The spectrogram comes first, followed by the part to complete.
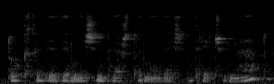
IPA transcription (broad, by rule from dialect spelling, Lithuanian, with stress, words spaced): ˈtuːkstɐnʲtʲɪs dʲɛʋʲɪˈnʲɪ ˈʃʲɪmtɐɪ ɐʃtuɔnʲɛzʲˈdʲæːʃʲɪm tʲrʲɛˈt͡ʃʲuː ˈmʲæːtʊ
